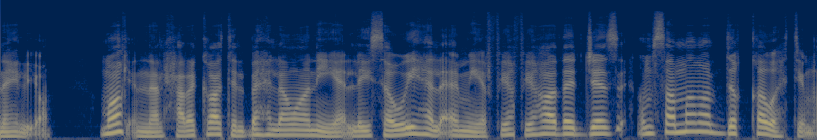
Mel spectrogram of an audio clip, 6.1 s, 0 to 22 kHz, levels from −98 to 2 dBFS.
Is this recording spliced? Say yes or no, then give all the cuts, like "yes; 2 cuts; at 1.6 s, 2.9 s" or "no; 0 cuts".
yes; 3 cuts; at 0.9 s, 3.9 s, 4.7 s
